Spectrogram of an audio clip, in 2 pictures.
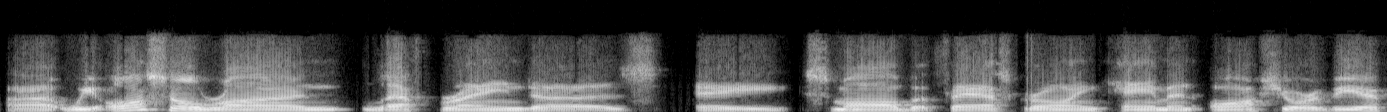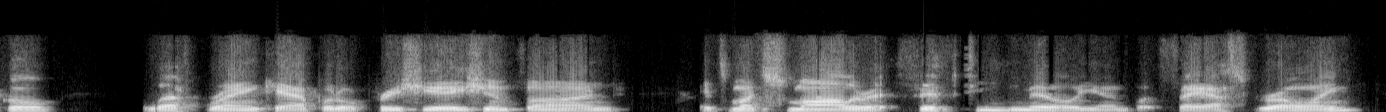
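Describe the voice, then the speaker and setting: Man, webinar panelist, group video call audio, dull lo-fi sound, businesslike, steady. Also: mid-range voice, slow, clean tone. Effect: heard over a group video call. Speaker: panelist, investment firm founder. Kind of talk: webinar self-introduction.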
